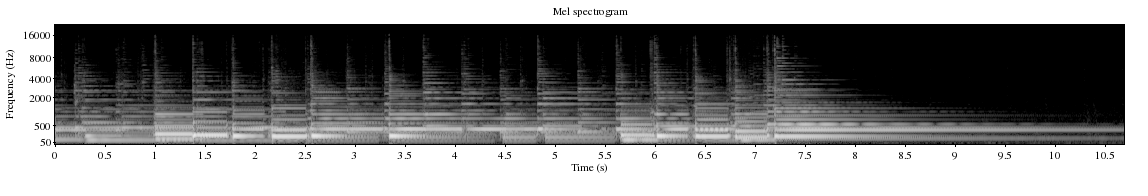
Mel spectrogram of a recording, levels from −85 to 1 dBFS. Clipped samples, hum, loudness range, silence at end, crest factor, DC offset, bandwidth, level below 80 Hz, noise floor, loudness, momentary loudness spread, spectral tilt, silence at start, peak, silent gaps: under 0.1%; none; 5 LU; 0.1 s; 12 dB; under 0.1%; 8.2 kHz; -56 dBFS; -43 dBFS; -20 LUFS; 17 LU; -9.5 dB/octave; 0 s; -8 dBFS; none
